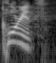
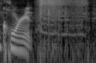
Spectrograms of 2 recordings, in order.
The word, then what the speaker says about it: Corinth: called Corinth everybody say Corinth did you make sure you got the th on the end the th yeah good good okay just making sure you're saying it right Corinth like a t so Paul's life had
